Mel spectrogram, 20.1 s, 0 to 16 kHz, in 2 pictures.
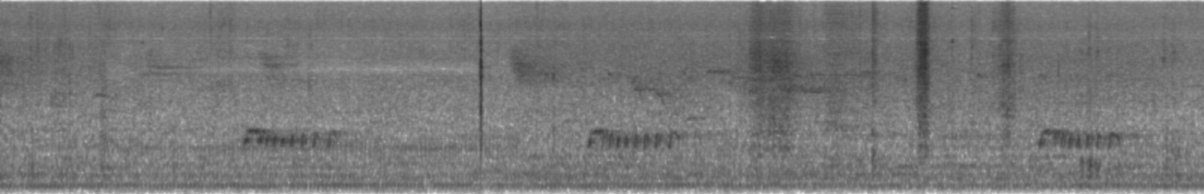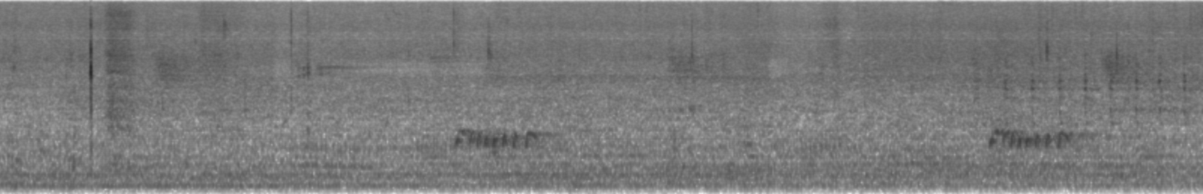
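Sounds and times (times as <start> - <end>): steady low hum: 0.0 - 20.0
animal trilled call: 18.3 - 19.8.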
